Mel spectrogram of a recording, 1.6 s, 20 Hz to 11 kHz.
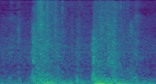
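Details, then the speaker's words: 2000 Toyota Sienna with high miles, driven over alley speed bumps: two heavy dull thumps about half a second apart from the rear; worn rear shock upper mount bushing knocking. "did you hear that oh that's noisy listen to it there oh yeah it's like stealing steel wow"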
